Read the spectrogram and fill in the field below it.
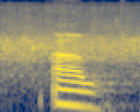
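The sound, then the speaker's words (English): Steady, hissing crowd applause for the church's pastors fills the whole clip. Partway through, a sustained vocal cheer rises briefly over the clapping, then fades back into the applause. “give you a round of applause for our Pastor”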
